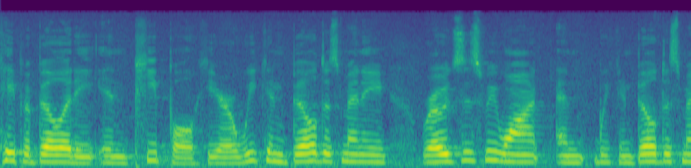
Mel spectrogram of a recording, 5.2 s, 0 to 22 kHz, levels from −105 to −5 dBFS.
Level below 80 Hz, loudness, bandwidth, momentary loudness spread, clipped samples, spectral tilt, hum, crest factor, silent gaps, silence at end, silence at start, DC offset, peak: -52 dBFS; -21 LUFS; 15 kHz; 10 LU; under 0.1%; -6.5 dB/octave; none; 16 dB; none; 0 s; 0 s; under 0.1%; -4 dBFS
